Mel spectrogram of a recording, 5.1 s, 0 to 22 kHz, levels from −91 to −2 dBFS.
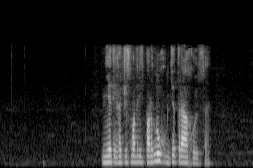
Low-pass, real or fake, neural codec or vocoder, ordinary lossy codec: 7.2 kHz; real; none; AAC, 32 kbps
